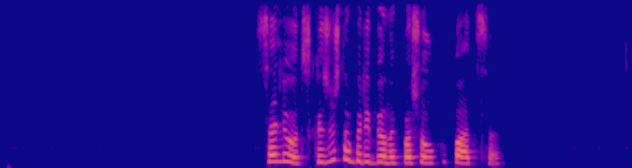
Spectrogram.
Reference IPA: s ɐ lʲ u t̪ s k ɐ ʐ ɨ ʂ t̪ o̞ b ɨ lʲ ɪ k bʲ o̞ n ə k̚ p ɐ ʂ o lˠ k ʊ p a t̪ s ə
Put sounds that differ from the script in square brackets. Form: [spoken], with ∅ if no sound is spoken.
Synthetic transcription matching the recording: s ɐ lʲ u t̪ s k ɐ ʐ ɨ ʂ t̪ o̞ b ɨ [ɾʲ] ɪ [∅] bʲ o̞ n ə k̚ p ɐ ʂ o lˠ k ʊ p a t̪ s ə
